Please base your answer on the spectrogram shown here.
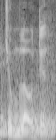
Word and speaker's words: cum laude: mereka tidak baca C dengan bunyi K, tetap C itu dibaca C. Maka yang wisuda yudisiumnya cum laude itu bukan cum laude, cum laude. Karena itu bukan bahasa Inggris yang C dibaca K, tetap bacanya cum laude.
